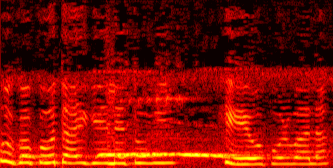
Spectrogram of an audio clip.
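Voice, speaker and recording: A woman's voice: extremely high pitch, unhurried. A woman voicing a scolding, melodramatic village wife in a cartoon, exclaiming emphatically, in a dull lo-fi recording. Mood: wailing, pleading. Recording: dull lo-fi audio with faint noise.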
